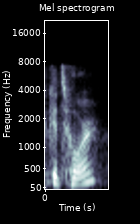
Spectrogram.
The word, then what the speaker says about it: Chtorr: The series is called War Against the Couture. It's spelled Chtorr.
